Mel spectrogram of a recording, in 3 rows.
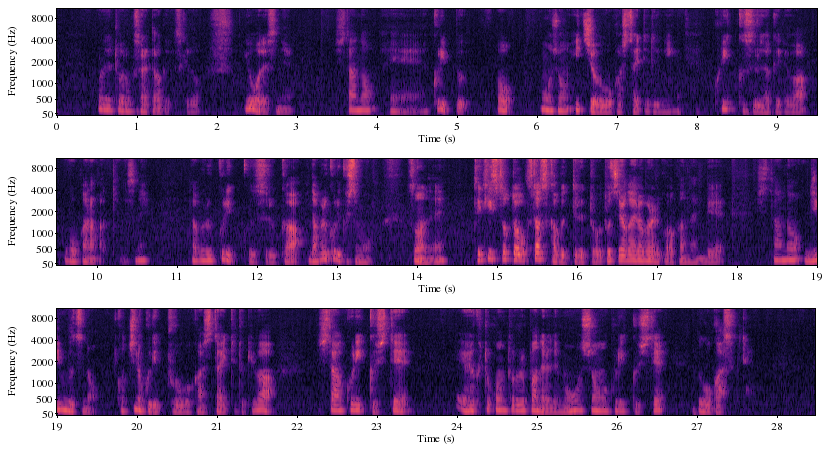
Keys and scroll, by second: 3.2 super+z.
